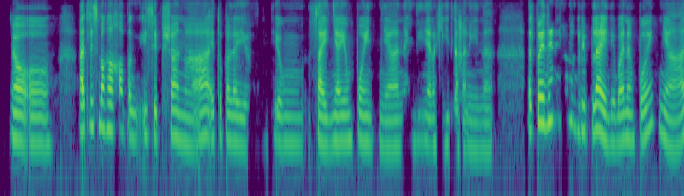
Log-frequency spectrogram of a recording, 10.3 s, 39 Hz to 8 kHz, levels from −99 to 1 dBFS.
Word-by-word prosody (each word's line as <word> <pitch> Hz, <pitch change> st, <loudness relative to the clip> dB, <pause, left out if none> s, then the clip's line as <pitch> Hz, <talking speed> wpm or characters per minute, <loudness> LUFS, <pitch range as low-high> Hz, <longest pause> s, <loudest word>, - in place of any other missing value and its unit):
Oo. 180 Hz, -4 st, +3 dB, 0.7 s
At 235 Hz, 0 st, +7 dB
least 255 Hz, +1 st, +1 dB
makakapag-isip 220 Hz, -5 st, 0 dB
siya 200 Hz, -2 st, +2 dB
na, 170 Hz, -2 st, -6 dB, 0.3 s
"ah, -, -, +2 dB
ito 190 Hz, +1 st, -8 dB
pala 175 Hz, -2 st, -2 dB
'yon," 160 Hz, -2 st, -7 dB, 0.4 s
'yong 170 Hz, 0 st, -5 dB, 0.3 s
side 165 Hz, -1 st, +2 dB
niya, 170 Hz, +1 st, +2 dB
'yong 175 Hz, -, -6 dB
point 170 Hz, -3 st, -1 dB
niya 155 Hz, -1 st, -3 dB
na 160 Hz, -, -14 dB
hindi 175 Hz, 0 st, -15 dB
niya 165 Hz, -, +1 dB
nakikita 165 Hz, 0 st, -6 dB
kanina. 145 Hz, -1 st, -8 dB, 0.5 s
At -, -, +1 dB
puwede 285 Hz, 0 st, +7 dB
din 305 Hz, -, +1 dB
siya 320 Hz, -1 st, -11 dB
mag-reply, 230 Hz, -2 st, +5 dB
'di 170 Hz, -, -7 dB
ba, 170 Hz, +2 st, +1 dB
ng 180 Hz, -1 st, -3 dB
point 210 Hz, +10 st, -3 dB
niya. 165 Hz, -, -2 dB
180 Hz, 180 wpm, -24 LUFS, 165-220 Hz, 0.7 s, At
